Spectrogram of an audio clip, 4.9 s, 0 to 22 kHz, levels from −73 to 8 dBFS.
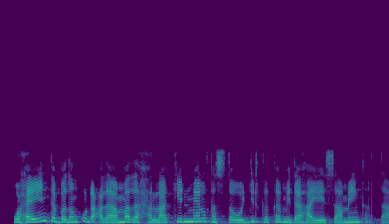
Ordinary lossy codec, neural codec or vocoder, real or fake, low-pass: MP3, 96 kbps; codec, 16 kHz, 8 kbps, FunCodec, trained on LibriTTS, 25 frames a second; fake; 7.2 kHz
